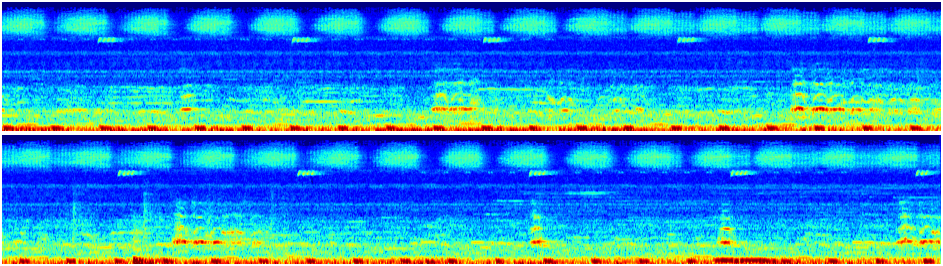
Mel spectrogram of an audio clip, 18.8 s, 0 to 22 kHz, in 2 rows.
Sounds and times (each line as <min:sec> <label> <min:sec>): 0:00.0 Night birds 0:18.7
0:00.0 insects 0:18.7
0:00.0 voices from at least two bars 0:18.7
